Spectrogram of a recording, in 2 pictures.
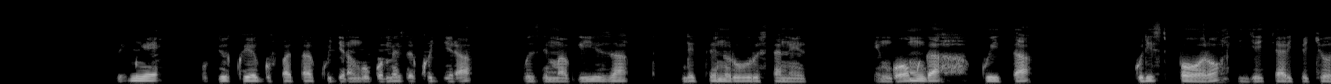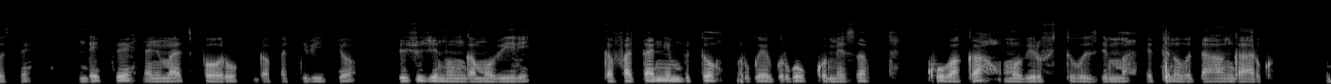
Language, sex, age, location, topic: Kinyarwanda, male, 18-24, Kigali, health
